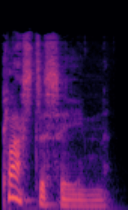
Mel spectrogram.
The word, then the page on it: plasticine: British English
